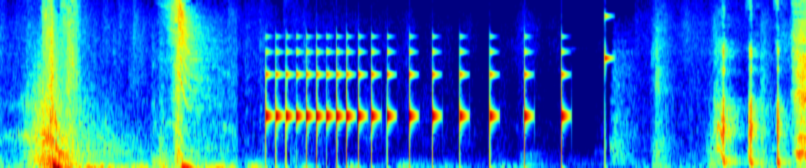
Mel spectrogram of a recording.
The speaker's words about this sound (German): Jetzt hat es geklingelt und jetzt gehe ich mal eben zum Postboten.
